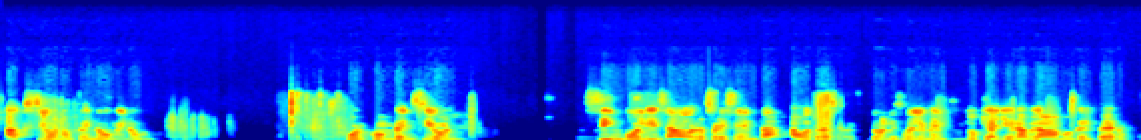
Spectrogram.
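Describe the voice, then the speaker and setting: A woman teacher giving a lecture to her students, explaining slowly with many examples and small fillers. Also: high voice, fairly bright tone, muffled recording, slight background noise.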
